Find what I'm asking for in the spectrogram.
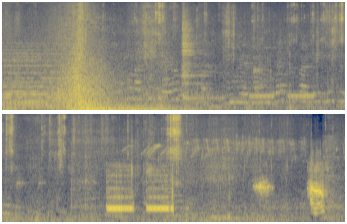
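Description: A mobile phone dials out, a few short electronic tones and beeps in quick succession heard close after a burst of indoor speech, with brief clinks around them.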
